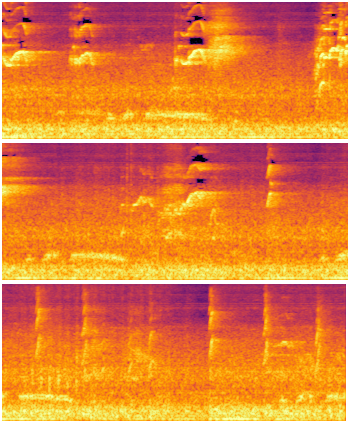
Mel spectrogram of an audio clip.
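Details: Feeding rainbow lorikeets in a backyard utter repeated shrill, metallic screeches and squawks, several in clusters across the clip, with a low mechanical hum underneath.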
